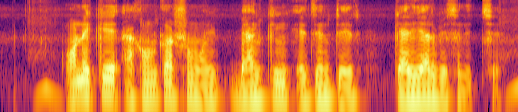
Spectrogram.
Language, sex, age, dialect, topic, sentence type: Bengali, male, 25-30, Northern/Varendri, banking, statement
